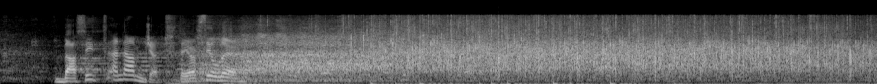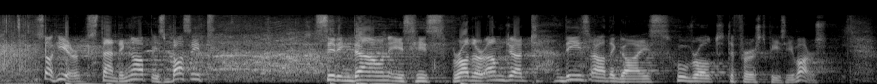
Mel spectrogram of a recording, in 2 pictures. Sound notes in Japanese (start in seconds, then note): 4.3 拍手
